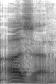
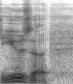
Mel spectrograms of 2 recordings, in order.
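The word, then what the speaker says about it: Uzzah: off so this guy named azza or sometimes it's pronounced yuza he reaches out his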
